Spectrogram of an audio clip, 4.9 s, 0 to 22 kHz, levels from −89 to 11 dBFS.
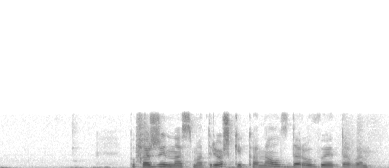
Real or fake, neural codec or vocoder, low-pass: real; none; 7.2 kHz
